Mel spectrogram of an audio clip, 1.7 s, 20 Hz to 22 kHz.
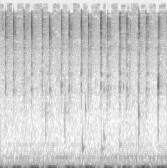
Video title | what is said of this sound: Make Up For Ever Water Blend Foundation - Dry Skin Over 40 | it sounds like water can you hear this I'm gonna shake it near the microphone it sounds super liquidy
